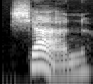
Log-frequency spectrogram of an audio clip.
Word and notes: tjärn: [tjä:r_n]

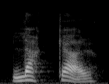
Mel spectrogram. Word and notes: lackar: [²l'ak:ar]

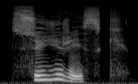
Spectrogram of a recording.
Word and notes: syrisk: [s'y:risk]

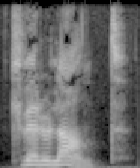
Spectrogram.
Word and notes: kverulant: [kverul'an:t]

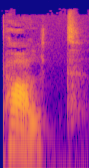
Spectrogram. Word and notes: palt: pal:t

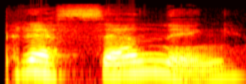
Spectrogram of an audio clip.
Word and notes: presenning: [pres'en:ing (el. ²pr'es:-)]

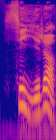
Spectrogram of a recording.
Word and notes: sirap: [²s'i:rap]

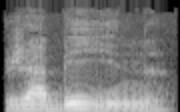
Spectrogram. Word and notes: rabbin: [rab'i:n]

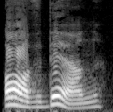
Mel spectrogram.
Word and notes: avbön: [²'a:vbö:n]

